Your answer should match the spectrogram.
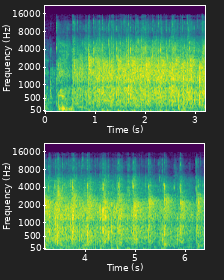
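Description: Steady, sustained applause from an audience for a person taking over a role from a predecessor, many hands clapping at once in a dense, even wash of sound, with no voices standing out.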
